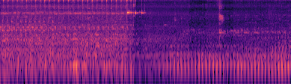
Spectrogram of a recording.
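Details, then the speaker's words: Motorcycle electric-started with its newly fitted starter motor (it previously would not electric-start after stopping), some covers still off: brief starter whirr, engine catches cleanly and settles into an even, soft, steady idle; normal start. "เปิดสวิตกุญแจสตาร์ทนี่เสียงนิ่มมากนะครับเสียงนิ่มมากเลยนะครับ"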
